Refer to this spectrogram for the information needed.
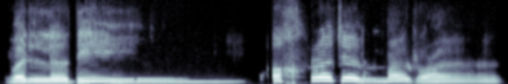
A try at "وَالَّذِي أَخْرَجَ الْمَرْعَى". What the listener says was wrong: மர் லைட்டா பண்ணிங்க.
